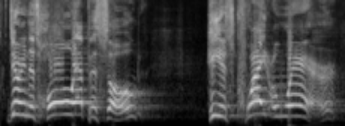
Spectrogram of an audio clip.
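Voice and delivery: urgent, driving sermon delivery; impassioned preaching. Acted. Preacher telling church of the arrest in Gethsemane, impassioned. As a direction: build the story with rising intensity.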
